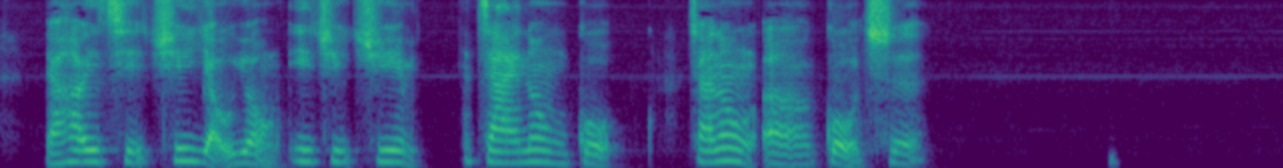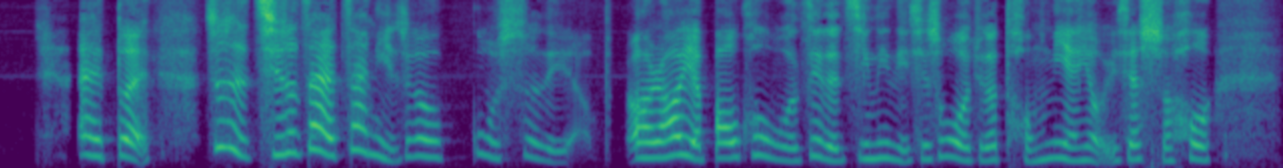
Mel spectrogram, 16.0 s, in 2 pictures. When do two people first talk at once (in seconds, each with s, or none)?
none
